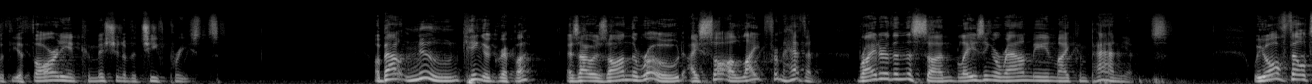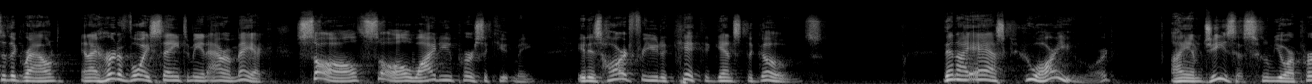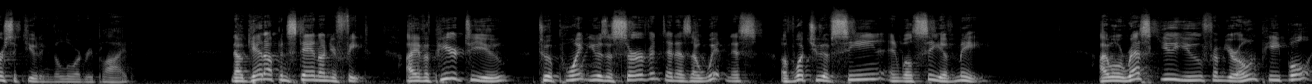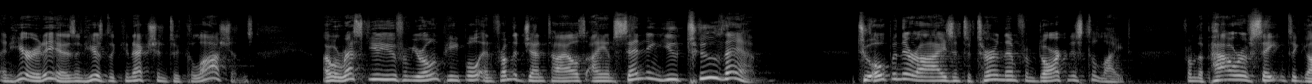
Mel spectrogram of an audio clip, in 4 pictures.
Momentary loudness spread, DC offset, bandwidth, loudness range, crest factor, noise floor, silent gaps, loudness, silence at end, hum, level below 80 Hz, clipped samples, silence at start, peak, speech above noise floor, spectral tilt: 12 LU; under 0.1%; 15 kHz; 4 LU; 20 dB; -64 dBFS; none; -26 LUFS; 0 s; none; -60 dBFS; under 0.1%; 0 s; -6 dBFS; 37 dB; -4 dB/octave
